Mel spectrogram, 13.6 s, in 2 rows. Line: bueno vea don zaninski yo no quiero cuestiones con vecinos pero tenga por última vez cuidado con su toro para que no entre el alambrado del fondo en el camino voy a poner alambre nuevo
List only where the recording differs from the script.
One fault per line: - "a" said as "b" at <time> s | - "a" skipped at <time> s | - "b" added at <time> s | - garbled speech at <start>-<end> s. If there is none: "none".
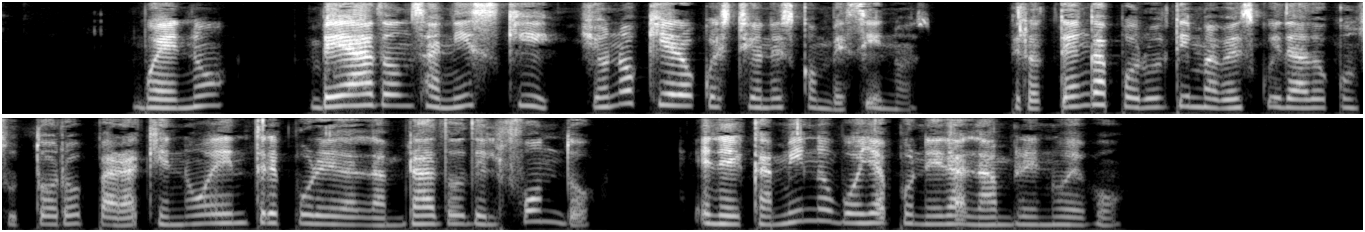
- "por" added at 8.2 s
